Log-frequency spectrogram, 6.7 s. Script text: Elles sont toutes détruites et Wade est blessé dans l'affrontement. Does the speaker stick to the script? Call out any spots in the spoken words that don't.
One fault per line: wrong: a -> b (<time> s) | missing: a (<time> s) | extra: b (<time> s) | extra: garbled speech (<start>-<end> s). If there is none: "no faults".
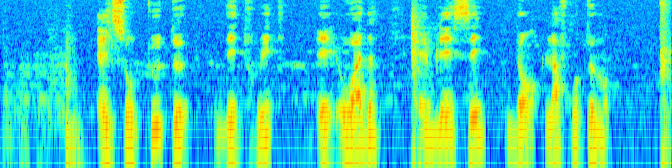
no faults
